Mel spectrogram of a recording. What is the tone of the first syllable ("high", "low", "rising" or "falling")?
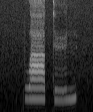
high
